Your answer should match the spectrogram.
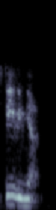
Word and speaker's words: Steven Yeun: His name is Steven Yeun. Yes. – Okay. – I listened because I wanted to hear him actually say how to pronounce his name. That's how you say it.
